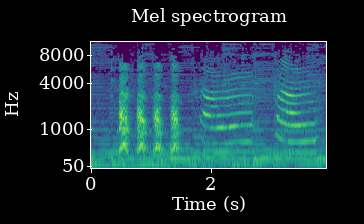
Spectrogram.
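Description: A cat meows, first in four quick, clipped bursts, then in two longer, drawn-out wavering meows. The sound is clear, with no one talking.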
